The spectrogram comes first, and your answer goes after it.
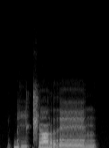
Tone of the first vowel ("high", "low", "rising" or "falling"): low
